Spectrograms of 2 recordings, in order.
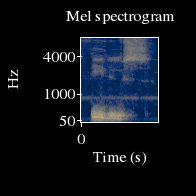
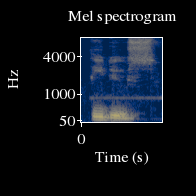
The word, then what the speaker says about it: fidus: It's pronounced in Latin fidus, fidus.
